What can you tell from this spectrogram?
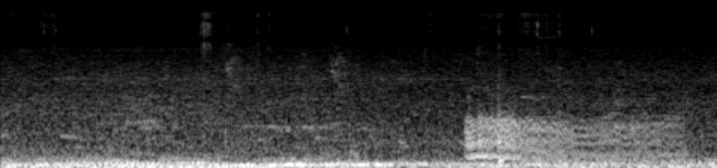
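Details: Hungry homeless stray kittens being fed in Istanbul; after low rumbling background, a drawn-out, slightly wavering meow rises near the end and holds for over a second, with a steady electrical hum throughout.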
